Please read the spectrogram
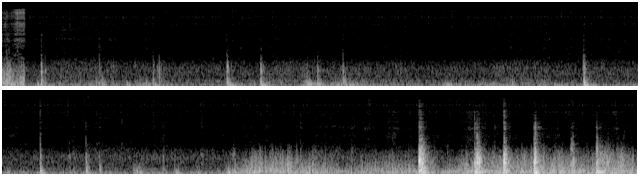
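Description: Kentucky Mountain mare's hooves stepping: scattered light clops and knocks at first, then a run of loud sharp knocks near the end as she steps onto wooden boards.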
